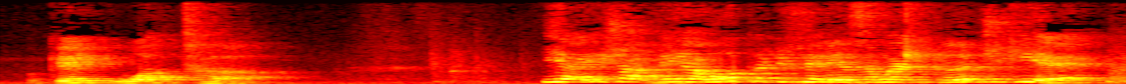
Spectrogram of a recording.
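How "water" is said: "Water" with a crisp, released T; British hard T. Shown as a demonstration. Teacher repeating the British version, crisp T in "Water". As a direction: say "Water" British-style, ending in an open vowel. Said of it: "Já o britânico fala o T".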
